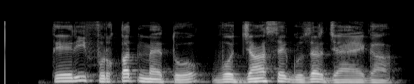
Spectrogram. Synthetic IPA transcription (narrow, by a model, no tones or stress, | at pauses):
t̪eːɾifʊɾqət̪mẽt̪oʋod͡ʒãːseɡʊzəɾd͡ʒaːeːɡaː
